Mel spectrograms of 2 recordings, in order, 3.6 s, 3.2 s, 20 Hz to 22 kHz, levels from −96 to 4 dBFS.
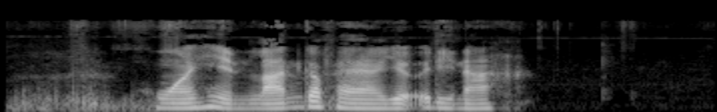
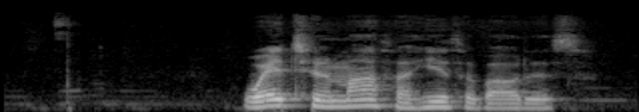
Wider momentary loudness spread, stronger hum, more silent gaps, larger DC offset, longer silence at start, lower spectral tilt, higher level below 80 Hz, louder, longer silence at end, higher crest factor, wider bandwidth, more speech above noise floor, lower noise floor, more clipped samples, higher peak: first, 23 LU vs 10 LU; neither; neither; neither; second, 0.1 s vs 1.25 s; about the same, -6 dB/octave vs -6 dB/octave; first, -64 dBFS vs -72 dBFS; first, -25 LUFS vs -32 LUFS; first, 1.05 s vs 0.3 s; about the same, 24 dB vs 20 dB; second, 11.5 kHz vs 13.5 kHz; first, 45 dB vs 41 dB; second, -69 dBFS vs -73 dBFS; neither; first, -4 dBFS vs -14 dBFS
